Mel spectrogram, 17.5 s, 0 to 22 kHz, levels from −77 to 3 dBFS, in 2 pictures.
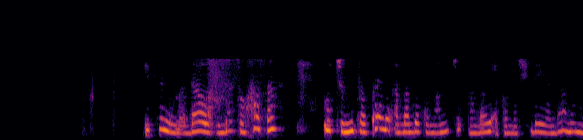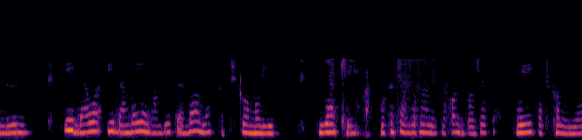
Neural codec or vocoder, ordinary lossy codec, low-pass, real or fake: codec, 16 kHz, 1.1 kbps, Voila-Tokenizer; AAC, 16 kbps; 7.2 kHz; fake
